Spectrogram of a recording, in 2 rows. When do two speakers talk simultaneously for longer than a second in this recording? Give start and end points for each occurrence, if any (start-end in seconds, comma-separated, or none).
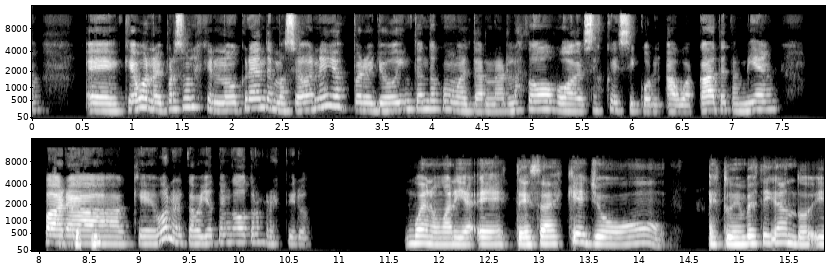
none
